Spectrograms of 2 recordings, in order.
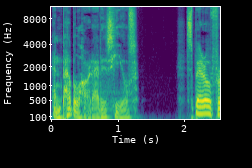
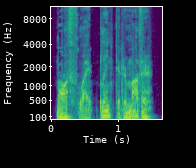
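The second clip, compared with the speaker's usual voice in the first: ordinary delivery, nothing marked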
